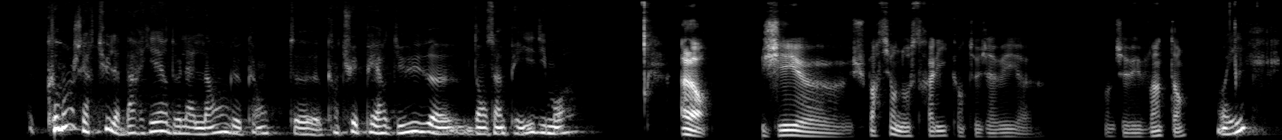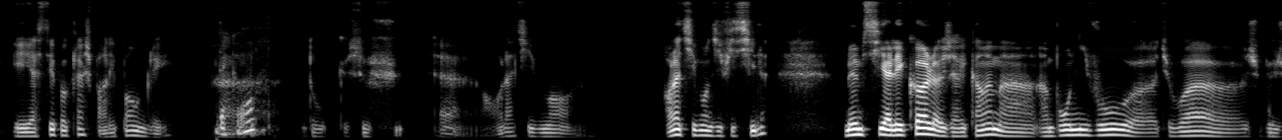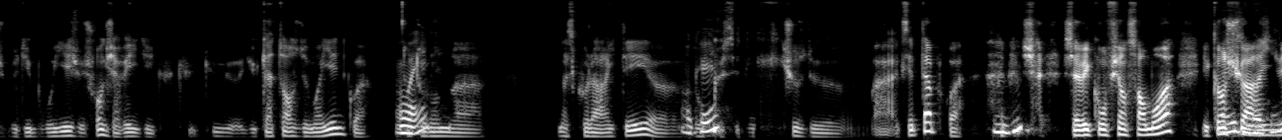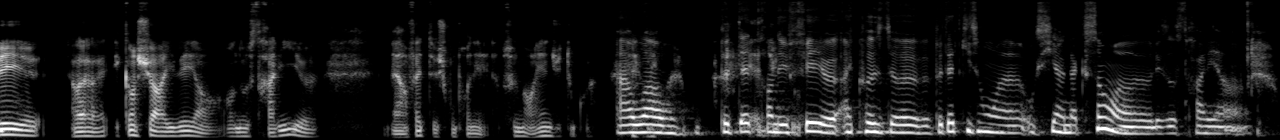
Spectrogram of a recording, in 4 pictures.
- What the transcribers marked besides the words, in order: other noise; tapping; chuckle; other background noise; chuckle; laughing while speaking: "mais vraiment rien du tout"
- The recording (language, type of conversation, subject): French, podcast, Comment gères-tu la barrière de la langue quand tu te perds ?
